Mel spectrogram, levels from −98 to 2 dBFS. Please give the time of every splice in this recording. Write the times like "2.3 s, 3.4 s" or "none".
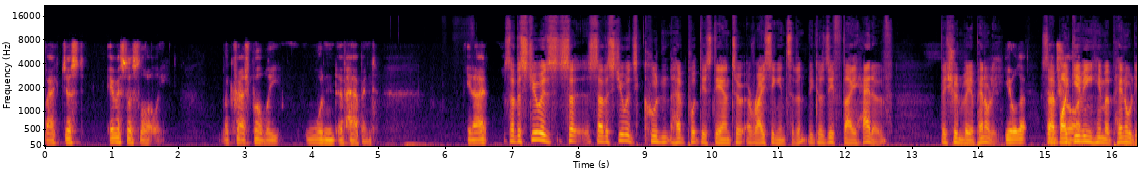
none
